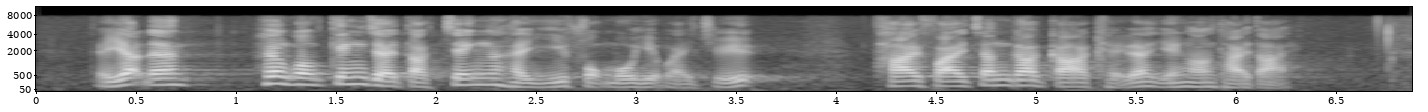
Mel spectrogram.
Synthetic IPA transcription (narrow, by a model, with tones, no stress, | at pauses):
t̪ɐ˨jɐ˦˥t̚lɛː˥hœː˥ŋkɔː˨˥ŋkɪ˥ŋt͡sɐ˧jt̪ɐ˨k̚t͡sɪ˥ŋɦɐ˨jːiː˨˧fʊ˨k̚mo˨˧wjiː˨˩p̚wɐ̰˨˩jt͡ʃyː˨˥ | t̪ʰaː˧jfaː˧jt͡sɐ˥ŋkaː˥kaː˧kʰe˨˩jlɛː˥jɪ˨˥ŋɦœː˨˥ŋt̪ʰa̰ː˧jt̪a̰ː˨j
